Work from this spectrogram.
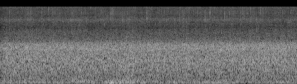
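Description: Steady light rain pattering as a dense, even hiss, continuous throughout with no breaks, during a thunderstorm.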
